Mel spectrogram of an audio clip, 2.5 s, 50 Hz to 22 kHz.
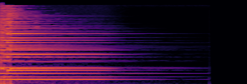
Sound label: Db Major Flat 5th Db down Guitar; strummed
